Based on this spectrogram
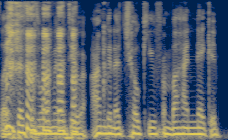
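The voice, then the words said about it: Exaggerated Sopranos-style accent. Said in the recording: “People imitate my accent ... you only know that accent because you see it on The Sopranos ... I'm doing it over exaggerated, obviously, because I do voiceovers”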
